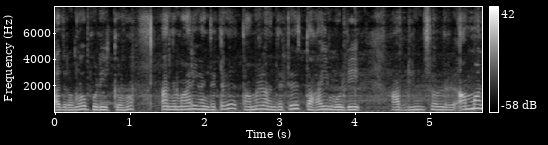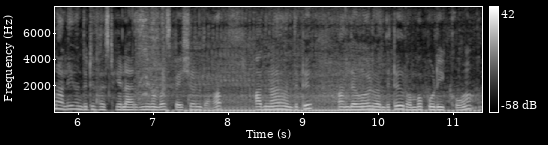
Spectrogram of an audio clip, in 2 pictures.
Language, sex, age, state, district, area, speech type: Tamil, female, 18-30, Tamil Nadu, Perambalur, urban, spontaneous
